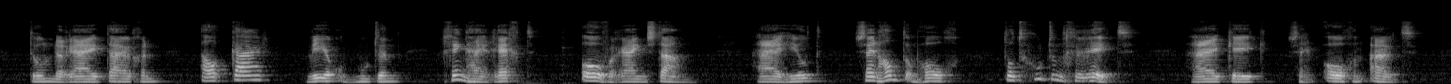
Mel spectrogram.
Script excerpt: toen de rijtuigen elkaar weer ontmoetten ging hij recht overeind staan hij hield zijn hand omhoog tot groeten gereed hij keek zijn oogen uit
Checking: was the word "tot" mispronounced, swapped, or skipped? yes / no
no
